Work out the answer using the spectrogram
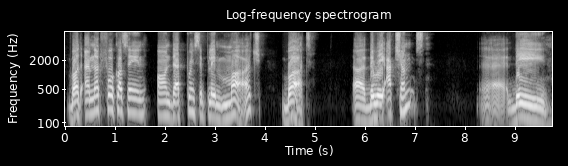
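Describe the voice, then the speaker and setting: A man's voice: mid-range voice, dry recording. A Liberian man hosting a radio talk show, giving emphatic political commentary and repeating key words for stress.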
